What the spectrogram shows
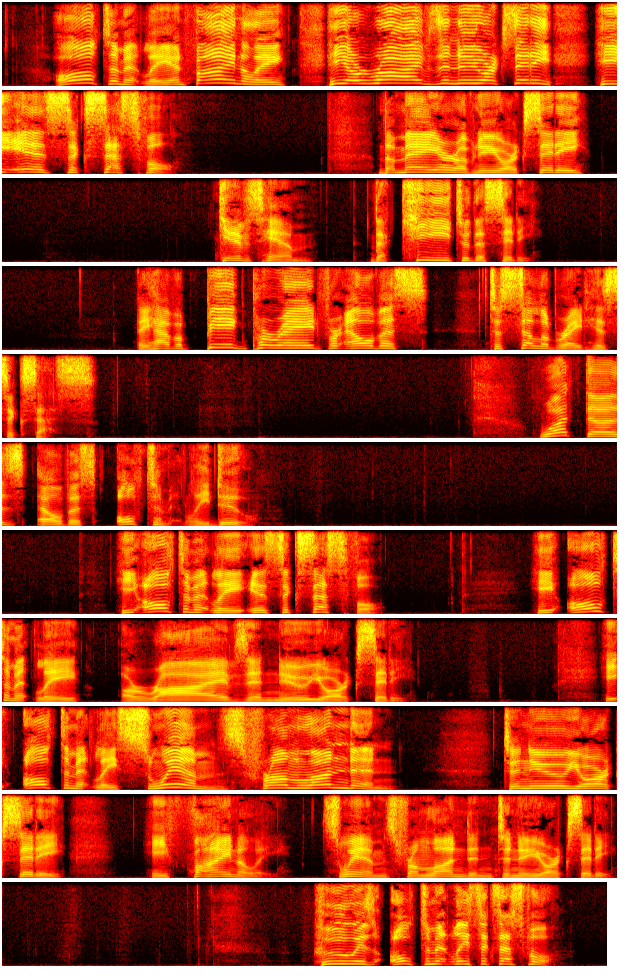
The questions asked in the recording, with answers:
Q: Who is ultimately successful?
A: Elvis. Elvis the Spider is ultimately successful.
